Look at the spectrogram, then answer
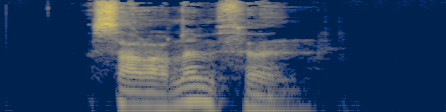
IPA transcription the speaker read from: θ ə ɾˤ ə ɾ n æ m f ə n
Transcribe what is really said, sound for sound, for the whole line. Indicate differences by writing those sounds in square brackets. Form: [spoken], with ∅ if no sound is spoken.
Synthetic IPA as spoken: [s] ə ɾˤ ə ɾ n æ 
